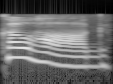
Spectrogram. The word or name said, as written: quahog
